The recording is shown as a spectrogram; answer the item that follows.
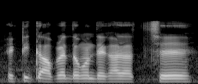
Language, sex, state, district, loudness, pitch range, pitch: Bengali, male, West Bengal, Alipurduar, -16 LUFS, 130-140 Hz, 135 Hz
